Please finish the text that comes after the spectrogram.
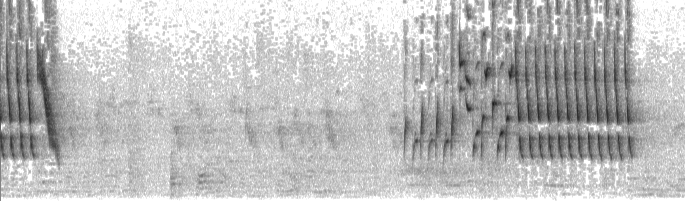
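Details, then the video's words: Goldfinch hybrid (saka melezi) song in a segmented style: a short loud buzzy high burst at the start, near-silence, then from about four seconds a fast run of bright twittering notes into a steady rapid trill. "Saka Melezi Parçalı ötüm"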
